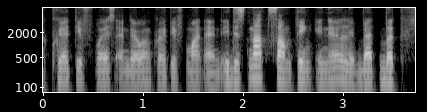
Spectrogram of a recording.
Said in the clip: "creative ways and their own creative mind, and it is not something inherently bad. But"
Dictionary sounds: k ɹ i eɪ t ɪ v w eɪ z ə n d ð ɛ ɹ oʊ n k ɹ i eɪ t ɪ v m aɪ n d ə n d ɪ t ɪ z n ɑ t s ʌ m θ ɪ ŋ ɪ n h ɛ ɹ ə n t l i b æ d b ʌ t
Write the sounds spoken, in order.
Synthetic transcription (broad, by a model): k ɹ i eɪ t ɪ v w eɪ s ə n d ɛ w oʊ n k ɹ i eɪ t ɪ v m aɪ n ə n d ɪ t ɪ s n ɑ t s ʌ m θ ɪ ŋ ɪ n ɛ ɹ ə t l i b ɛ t b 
